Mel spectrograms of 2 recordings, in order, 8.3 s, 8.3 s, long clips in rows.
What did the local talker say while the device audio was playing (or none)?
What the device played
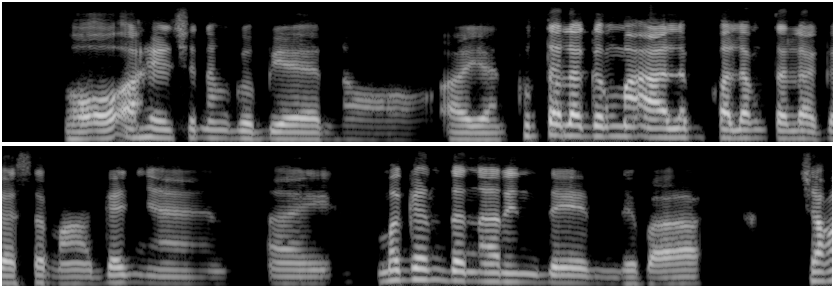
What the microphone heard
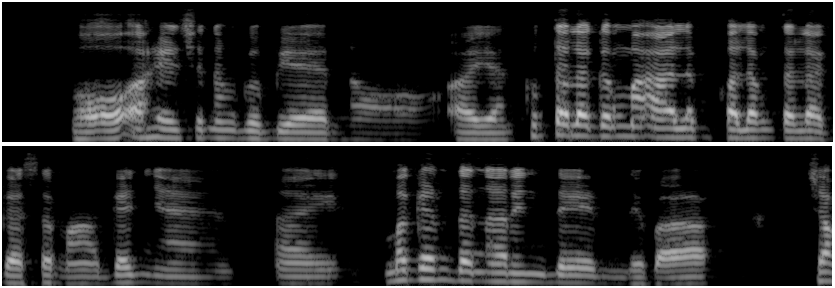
none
